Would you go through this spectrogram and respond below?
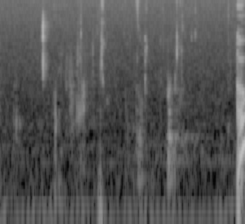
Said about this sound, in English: Looks like a Cosmo. Yeah, it's very Cosmo-y. Sips. Here we go.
